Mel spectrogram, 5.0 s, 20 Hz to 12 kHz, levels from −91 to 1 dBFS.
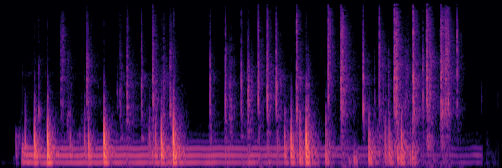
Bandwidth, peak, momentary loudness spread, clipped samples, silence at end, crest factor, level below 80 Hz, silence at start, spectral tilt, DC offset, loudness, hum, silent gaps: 11.5 kHz; -10 dBFS; 10 LU; under 0.1%; 0.2 s; 26 dB; -72 dBFS; 0.15 s; -5.5 dB/octave; under 0.1%; -36 LUFS; none; none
